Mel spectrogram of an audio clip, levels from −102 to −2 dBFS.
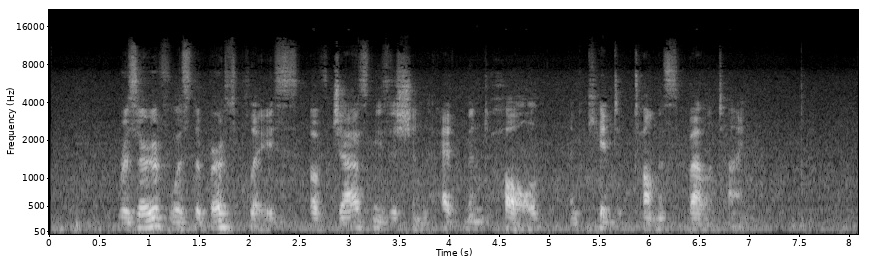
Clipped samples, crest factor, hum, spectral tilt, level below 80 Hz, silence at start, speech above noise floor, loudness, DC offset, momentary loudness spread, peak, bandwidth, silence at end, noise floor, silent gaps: under 0.1%; 22 dB; none; -5.5 dB/octave; -58 dBFS; 0.05 s; 22 dB; -27 LUFS; under 0.1%; 18 LU; -6 dBFS; 12 kHz; 0 s; -49 dBFS; none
